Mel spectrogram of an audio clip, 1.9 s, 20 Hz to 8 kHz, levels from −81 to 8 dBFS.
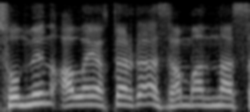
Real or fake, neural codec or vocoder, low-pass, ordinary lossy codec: fake; codec, 16 kHz, 0.8 kbps, ZipCodec; 7.2 kHz; none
